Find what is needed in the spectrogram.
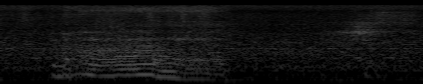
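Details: A single long, low, rattling snore on the in-breath, then quiet breathing; a noisy sleeper snoring.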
